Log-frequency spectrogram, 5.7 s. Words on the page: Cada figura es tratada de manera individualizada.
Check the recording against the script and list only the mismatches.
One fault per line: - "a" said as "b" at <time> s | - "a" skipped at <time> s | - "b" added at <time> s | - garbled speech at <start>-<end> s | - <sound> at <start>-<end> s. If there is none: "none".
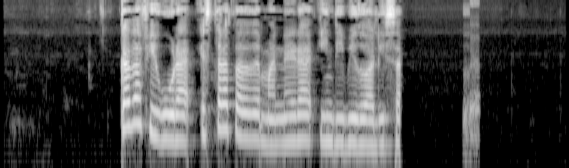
- laugh at 4.6-4.8 s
